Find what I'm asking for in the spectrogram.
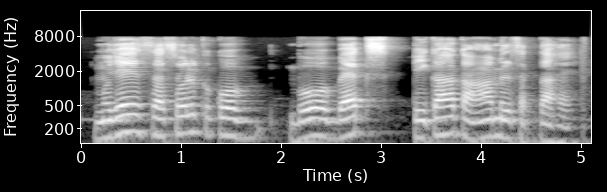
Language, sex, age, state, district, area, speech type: Hindi, male, 45-60, Madhya Pradesh, Gwalior, urban, read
